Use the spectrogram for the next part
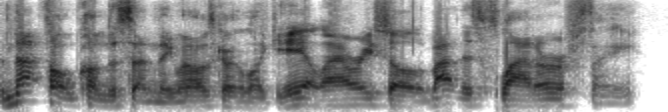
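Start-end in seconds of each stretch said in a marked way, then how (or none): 1.7-3.9 best-attempt put-on American accent. Recounting talking to larry, speaking in an american accent. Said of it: "I started to speak in an American accent".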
